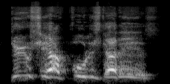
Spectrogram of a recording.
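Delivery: high, loud disbelief; outraged preacher's challenge; incredulous shout. Real, not acted. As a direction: fling it at the audience. Outraged rhetorical question.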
